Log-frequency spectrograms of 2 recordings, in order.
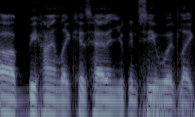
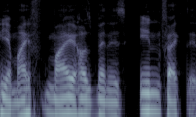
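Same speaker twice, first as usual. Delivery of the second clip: usual speaking voice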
